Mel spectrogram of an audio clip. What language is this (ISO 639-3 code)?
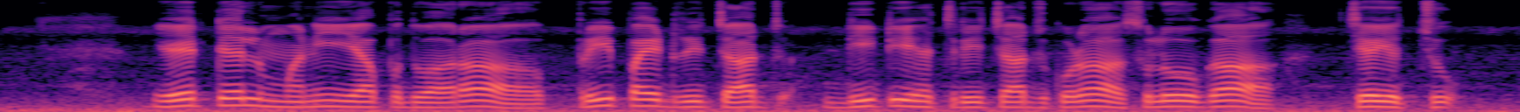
tel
